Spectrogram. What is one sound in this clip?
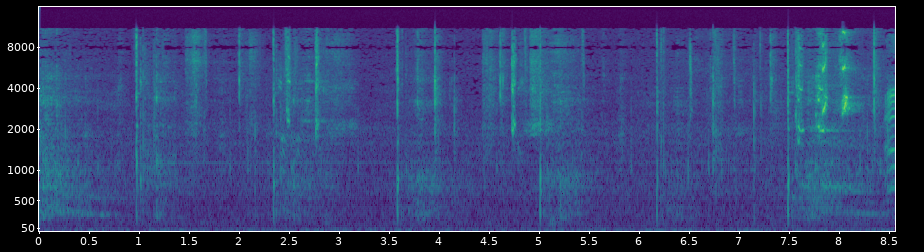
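A tennis ball is struck back and forth with rackets, with sharp pops.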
